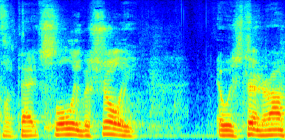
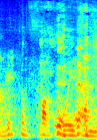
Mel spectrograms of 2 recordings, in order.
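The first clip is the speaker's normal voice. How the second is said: laughing brush-off; faster than usual. Retold or imitated. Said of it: "I said".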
